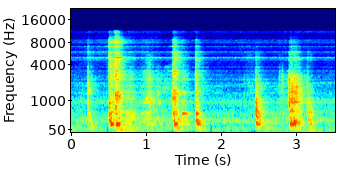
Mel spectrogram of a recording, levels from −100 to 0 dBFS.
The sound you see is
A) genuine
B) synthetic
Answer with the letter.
B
